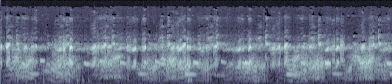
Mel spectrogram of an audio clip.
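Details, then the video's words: A frog chorus of many callers, croaks overlapping in dense waves that swell and ease about every second, with brief tonal notes threaded through. "FROGS CROAKING"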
